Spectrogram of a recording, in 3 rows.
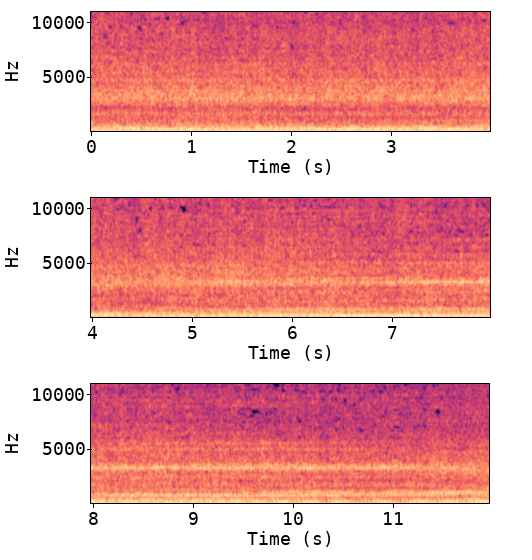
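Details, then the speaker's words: Amazon 186FA single-cylinder diesel, started on diesel and switched to filtered used synthetic motor oil: steady, even chug at constant speed with no hunting or stumbling; smooth healthy idle. "so I'll start it I'll get it warmed up see how it's not smoking now it's not smoking because it's hot and it's running motoroil"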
